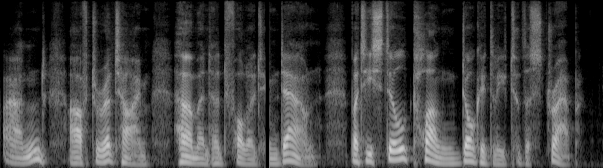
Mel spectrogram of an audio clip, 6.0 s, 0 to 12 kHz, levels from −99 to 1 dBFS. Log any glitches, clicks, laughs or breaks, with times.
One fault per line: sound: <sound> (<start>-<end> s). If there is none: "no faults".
sound: dropout (2.6-2.7 s)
